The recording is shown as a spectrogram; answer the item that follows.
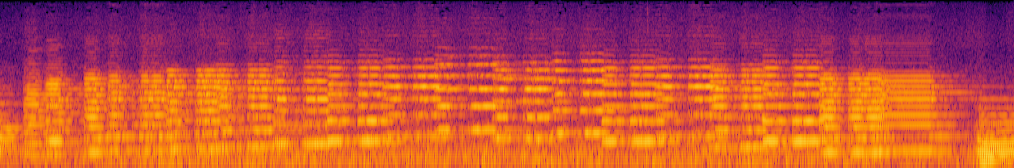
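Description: Two-manual pipe organ playing a march: chords pulsing about twice a second, mostly in the upper register, with lower notes coming back in near the end.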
